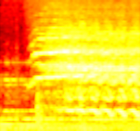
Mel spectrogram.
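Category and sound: animal, horse neighing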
